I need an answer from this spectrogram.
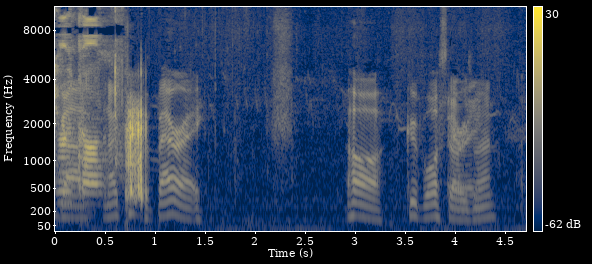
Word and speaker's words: beret: and I took the beret. Oh, good war stories, man. I took the beret. That's the correct pronunciation, bitch. Beret. Correct.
